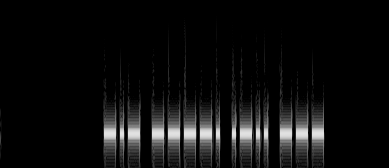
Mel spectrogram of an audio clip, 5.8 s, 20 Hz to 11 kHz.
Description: Morse code, heard as a keyed tone, about 24 wpm, 700 Hz. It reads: K9LO
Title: Speed Racing - USA 1x2 Call Signs 20wpm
